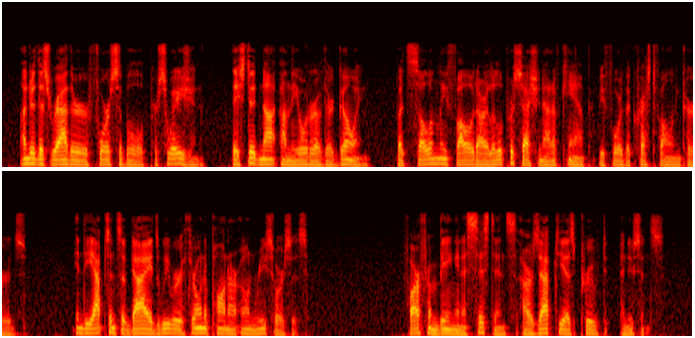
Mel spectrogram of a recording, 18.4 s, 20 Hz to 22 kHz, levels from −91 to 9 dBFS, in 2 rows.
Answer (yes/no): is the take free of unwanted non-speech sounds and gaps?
yes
